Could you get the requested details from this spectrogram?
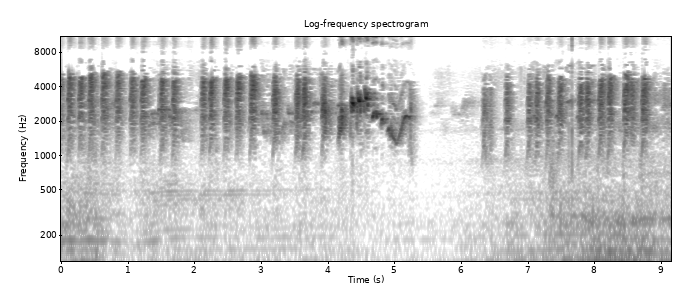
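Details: Syrian or Lebanese black-headed bulbul delivers fast runs of rasping chirps and a looping warbled phrase, a brief silence, then more chirping over low background rumble.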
